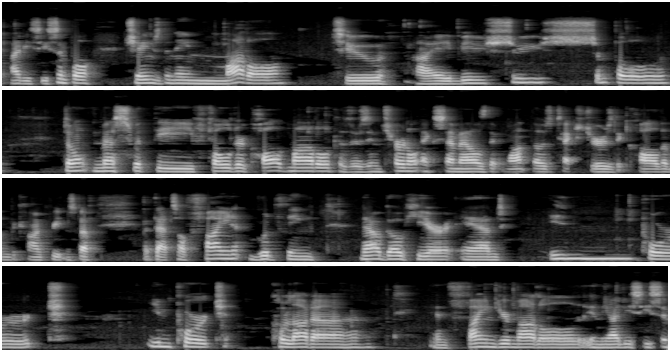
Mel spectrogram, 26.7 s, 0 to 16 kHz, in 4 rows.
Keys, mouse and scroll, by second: 19.7 click.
